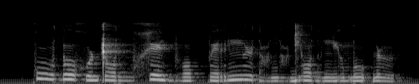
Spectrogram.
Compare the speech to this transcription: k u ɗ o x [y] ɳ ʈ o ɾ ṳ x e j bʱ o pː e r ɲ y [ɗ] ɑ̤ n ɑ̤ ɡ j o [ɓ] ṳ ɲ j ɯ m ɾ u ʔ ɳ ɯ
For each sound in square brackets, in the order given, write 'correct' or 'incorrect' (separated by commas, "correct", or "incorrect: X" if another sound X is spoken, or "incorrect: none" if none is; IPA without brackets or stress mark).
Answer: incorrect: u, correct, incorrect: ɗ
